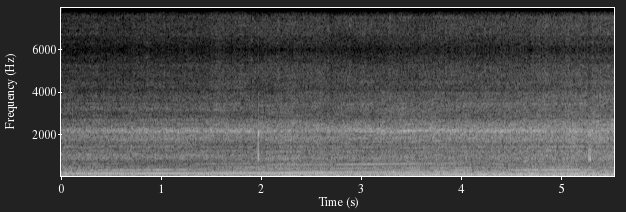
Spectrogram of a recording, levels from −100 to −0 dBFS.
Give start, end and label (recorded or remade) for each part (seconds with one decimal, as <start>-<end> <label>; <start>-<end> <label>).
0.0-2.6 recorded; 2.6-3.7 remade; 3.7-5.5 recorded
